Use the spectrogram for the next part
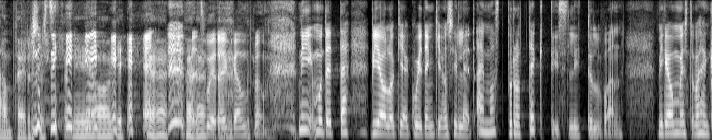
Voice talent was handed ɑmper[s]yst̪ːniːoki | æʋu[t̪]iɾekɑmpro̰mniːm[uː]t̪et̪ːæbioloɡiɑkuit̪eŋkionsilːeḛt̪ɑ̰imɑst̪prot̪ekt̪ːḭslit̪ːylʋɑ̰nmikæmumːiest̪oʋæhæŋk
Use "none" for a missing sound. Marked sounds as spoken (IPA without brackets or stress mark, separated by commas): s, none, u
